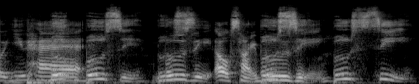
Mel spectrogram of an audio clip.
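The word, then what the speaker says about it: Boosie: You said Bootsy. I know, I said it wrong. Yeah, Boozy. I don't know these people. Now C. Boozy. Yeah, Boozy. But you're making it sound like it's C-E-E. It's S-I-E.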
